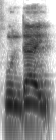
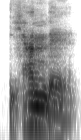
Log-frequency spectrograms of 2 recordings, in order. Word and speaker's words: Hyundai: If only How my actually do English, you pronounce Hyundai, it's Hyundai. Hyundai?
